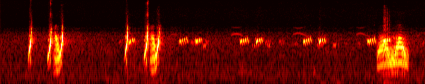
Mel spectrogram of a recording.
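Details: Common quail calling for trapping: two crisp triple-note phrases, then a run of soft paired murmurs and a final coarse buzzy note.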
